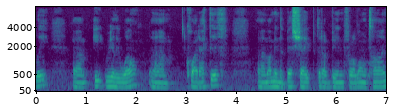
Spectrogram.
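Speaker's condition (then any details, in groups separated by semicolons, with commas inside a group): No condition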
